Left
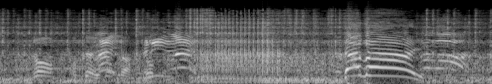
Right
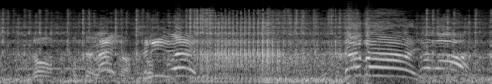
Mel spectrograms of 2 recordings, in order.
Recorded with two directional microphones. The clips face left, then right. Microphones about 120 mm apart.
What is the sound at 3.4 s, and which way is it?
Vehicle, 90° left.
